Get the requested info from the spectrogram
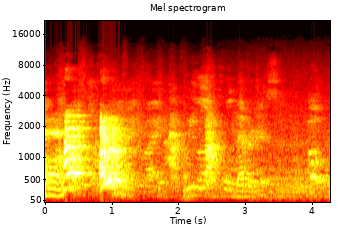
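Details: Huskies by themselves at home during their owners' errands, Gertie aged one. Two sharp, loud yowling cries open the stretch, followed by softer, drawn-out whines and murmuring vocal sounds.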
